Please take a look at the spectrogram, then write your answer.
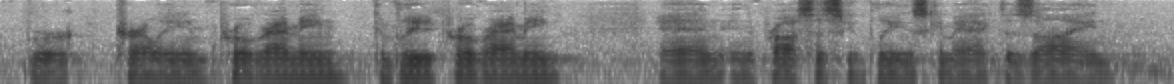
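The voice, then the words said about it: Strained voice, losing it. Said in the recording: “apologize for my voice. I may be losing it here pretty quick.”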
